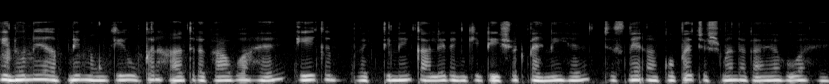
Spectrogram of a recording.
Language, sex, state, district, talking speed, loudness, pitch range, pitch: Hindi, female, Chhattisgarh, Bastar, 190 wpm, -15 LUFS, 185-200 Hz, 190 Hz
